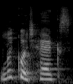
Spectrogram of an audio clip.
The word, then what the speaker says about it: Liquitex: it out liquid-liquid ticks yeah that's how it's pronounced liquitex iridescent medium this is a large jar of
